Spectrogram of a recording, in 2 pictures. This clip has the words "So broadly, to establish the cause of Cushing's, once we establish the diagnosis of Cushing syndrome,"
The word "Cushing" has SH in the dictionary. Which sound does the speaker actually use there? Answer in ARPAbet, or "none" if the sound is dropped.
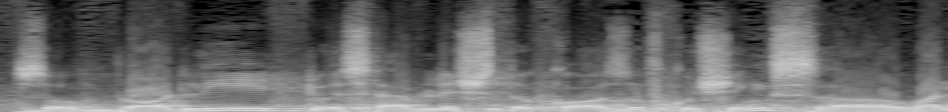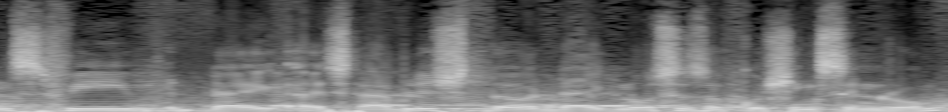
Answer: SH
